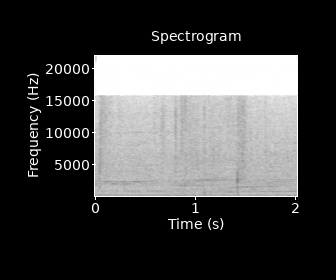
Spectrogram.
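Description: Store ambience: a steady low hum with faint background music, and a single light click about one and a half seconds in.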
